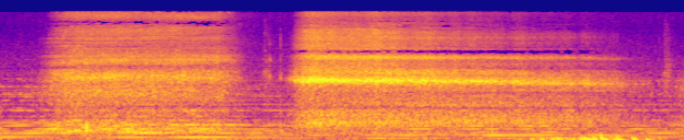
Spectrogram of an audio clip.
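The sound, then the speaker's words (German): A slow, deep breath in and out: a long, soft, airy inhale, a brief pause, then a longer and louder exhale that trails off unevenly over faint steady background tones. “Atme ganz tief ein und aus.”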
